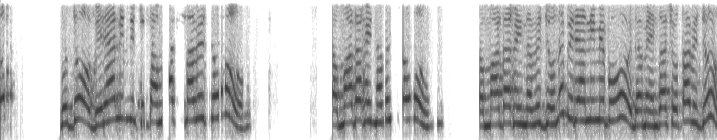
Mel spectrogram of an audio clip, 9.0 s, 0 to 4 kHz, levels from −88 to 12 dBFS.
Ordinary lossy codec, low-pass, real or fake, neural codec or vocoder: none; 3.6 kHz; real; none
